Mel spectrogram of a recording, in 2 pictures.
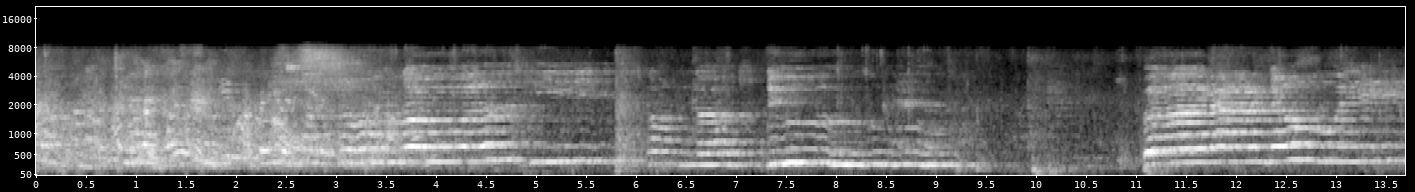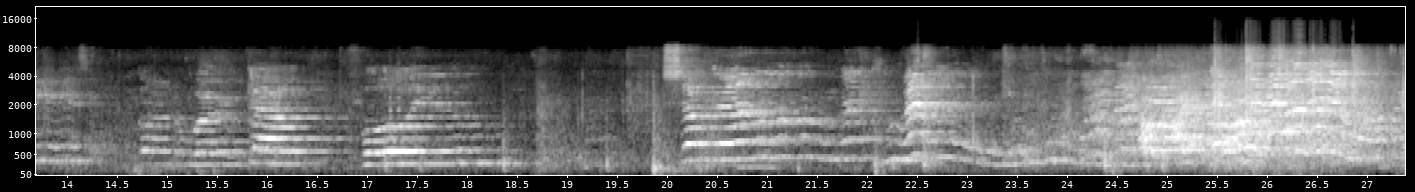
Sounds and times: Child singing: 3.0 - 9.5.

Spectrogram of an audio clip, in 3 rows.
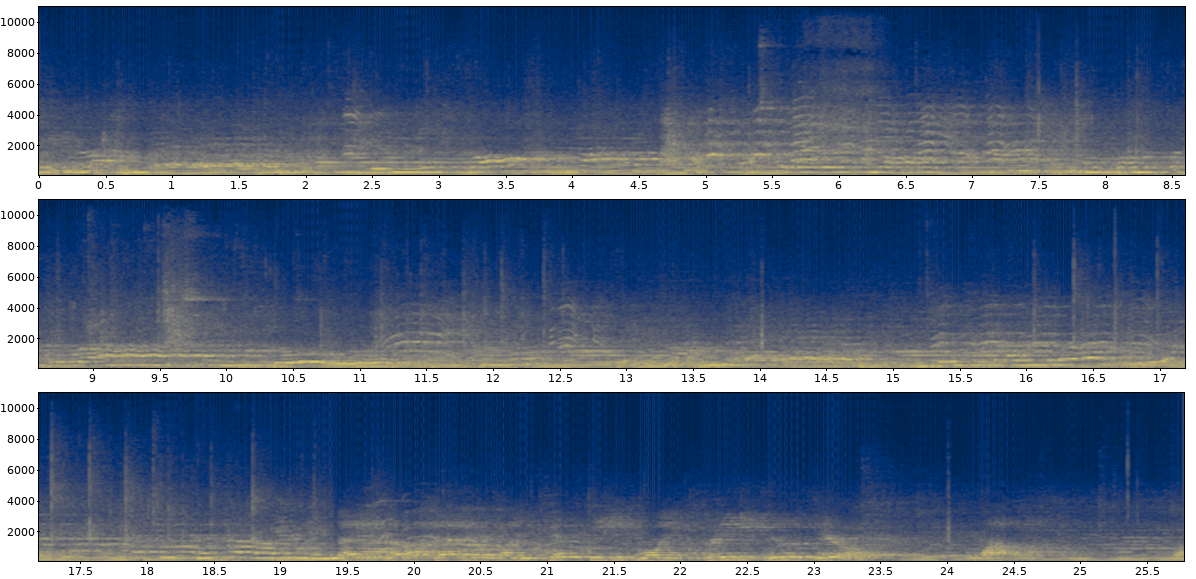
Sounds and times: Music: 0.0 - 25.7.

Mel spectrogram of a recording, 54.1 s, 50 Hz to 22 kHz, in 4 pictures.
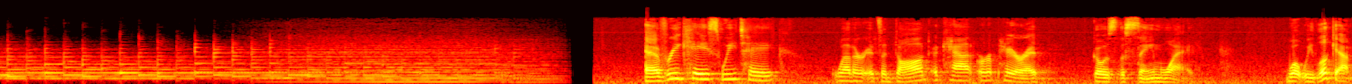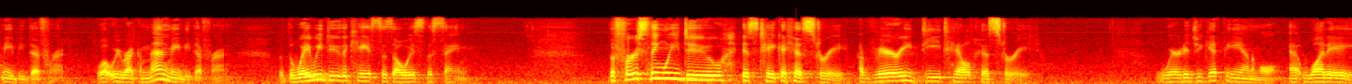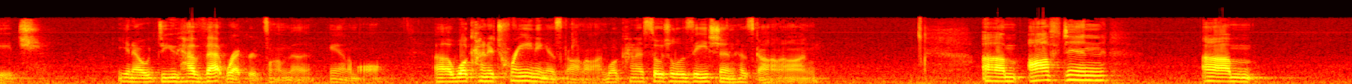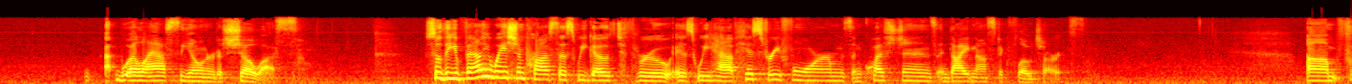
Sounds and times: Music: 0.0 - 5.8
Speech: 6.5 - 12.0, 12.9 - 18.3, 19.6 - 24.0, 25.1 - 27.6, 28.2 - 35.3, 36.9 - 38.2, 39.1 - 39.7, 41.4 - 43.7, 44.8 - 51.5, 53.7 - 54.0.

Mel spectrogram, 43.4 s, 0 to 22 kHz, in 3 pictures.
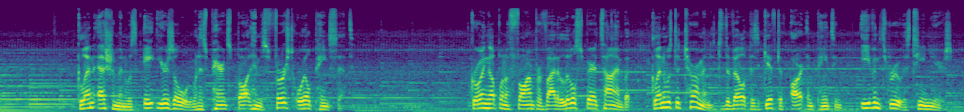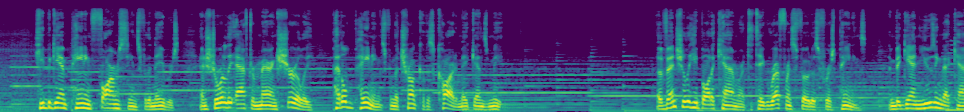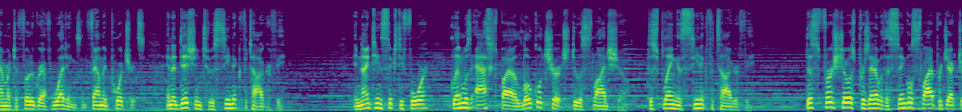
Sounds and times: Music: 0.0 - 43.3
Speech: 1.2 - 5.3, 7.0 - 14.3, 15.0 - 22.1, 24.3 - 33.2, 34.2 - 40.3, 41.0 - 43.3.

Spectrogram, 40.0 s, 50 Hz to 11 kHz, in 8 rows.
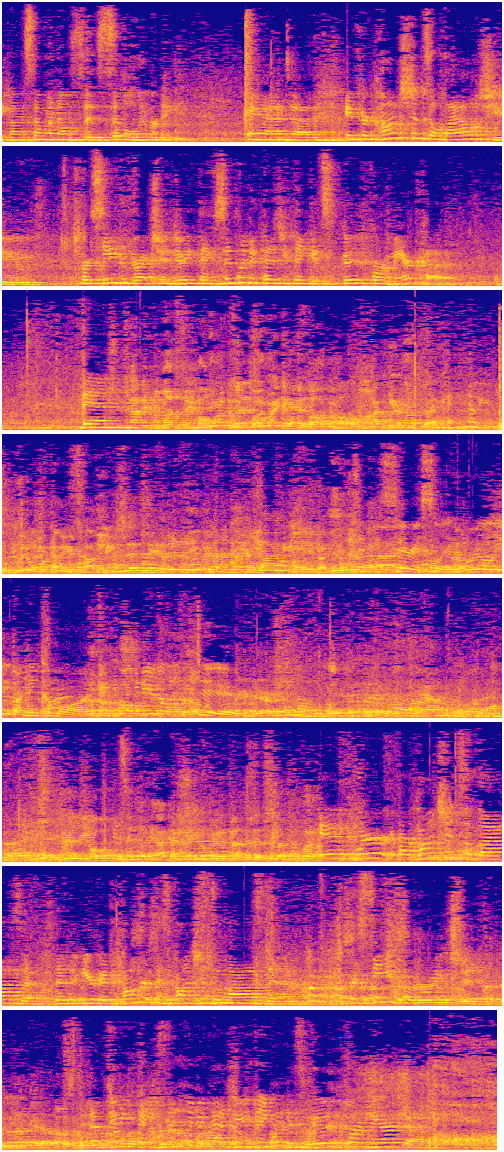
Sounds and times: Speech: 0.0 - 9.6, 10.4 - 39.9.

